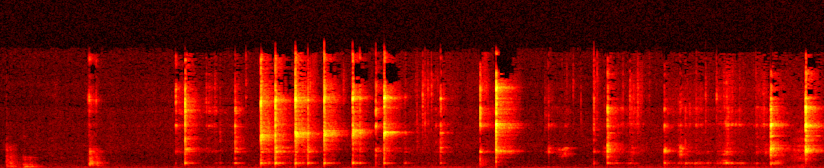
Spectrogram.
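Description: Metal teaspoon scraping and clinking inside a glass jar of spice paste, the jar nearly empty: a few clicks at first, then a rapid, irregular run of sharp, ringing clicks from about two seconds in.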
